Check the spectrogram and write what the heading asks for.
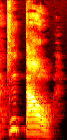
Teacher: Por exemplo, a palavra quintal. Tal é a sílaba mais forte. Logo, também é um exemplo de oxítona.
